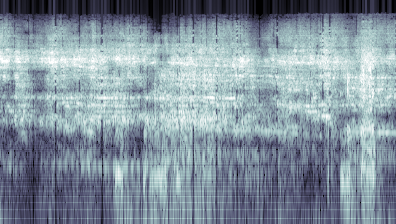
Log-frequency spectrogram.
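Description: A wooden board bumps and scrapes against a plywood roof.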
